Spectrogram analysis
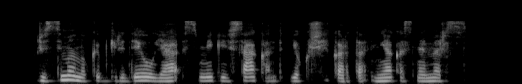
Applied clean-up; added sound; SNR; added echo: none; none; none; none.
